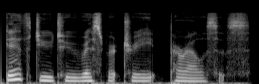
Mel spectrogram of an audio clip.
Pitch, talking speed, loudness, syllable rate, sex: 165 Hz, 115 wpm, -20 LUFS, 5.1 syllables/s, female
